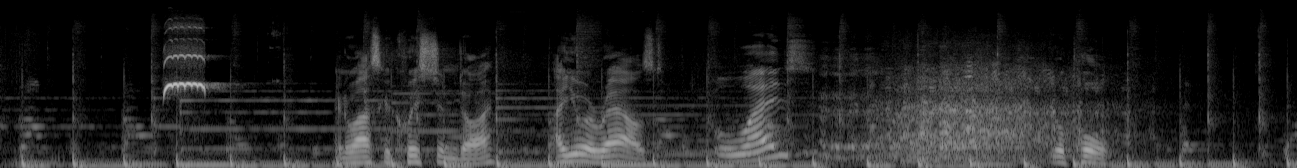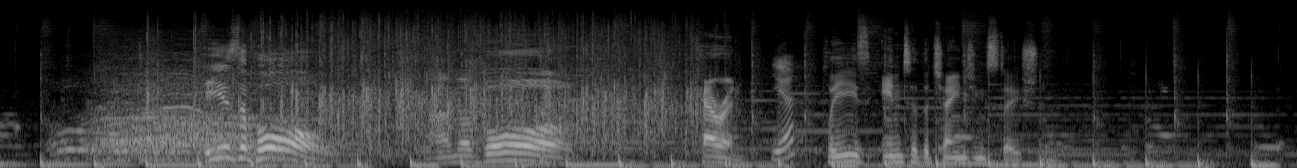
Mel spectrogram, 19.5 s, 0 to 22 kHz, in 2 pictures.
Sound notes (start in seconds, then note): 1.2 blows whistle; 6.1 laughter; 10.3 audience 'ooh's; 13.9 applause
